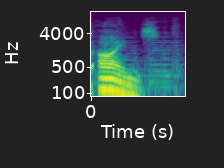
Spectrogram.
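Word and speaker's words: eins: The number one isin. It sounds a lot like the English word ice, but with an N sound in the middle. Think of I end.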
